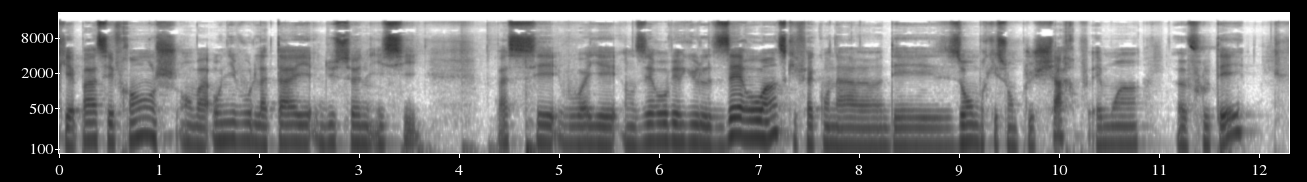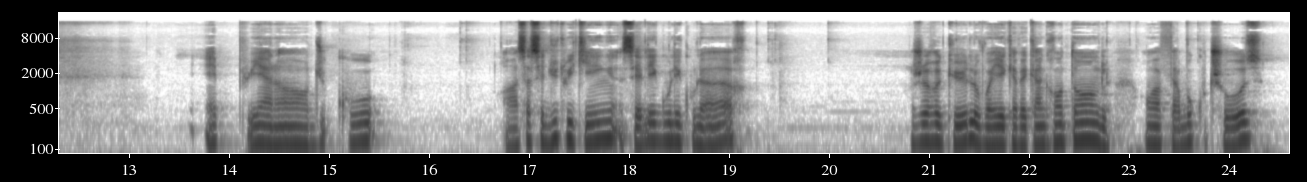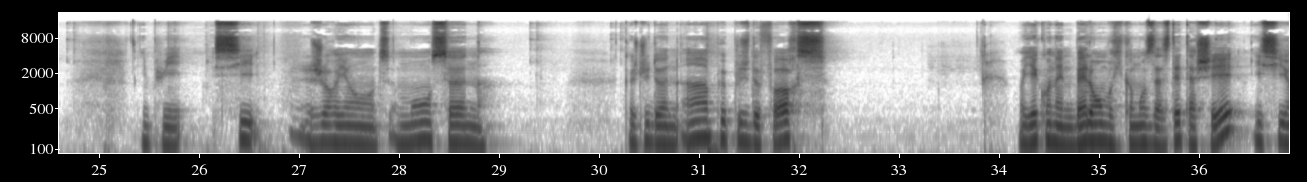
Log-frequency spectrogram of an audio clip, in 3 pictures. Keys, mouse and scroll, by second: 0.8 click, 2.4 click, 3.2 scroll down 9, 15.7-16.3 scroll up 3, 16.3 right click, 17.6 r, 19.8 click, 22.3 r, 23.8 r, 24.7-25.7 scroll down 5, 25.1 right click, 25.8 KP_7, 27.4 r, 29.8 click, 32.2-33.2 scroll up 2, 36.1 click.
